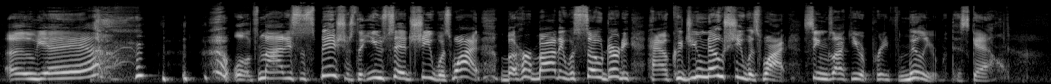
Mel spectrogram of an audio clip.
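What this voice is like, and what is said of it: Put-on southern accent. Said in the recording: “let me do my southern accent.”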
